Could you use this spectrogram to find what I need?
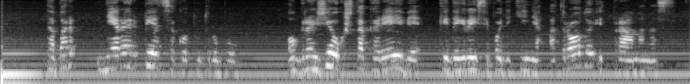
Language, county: Lithuanian, Tauragė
